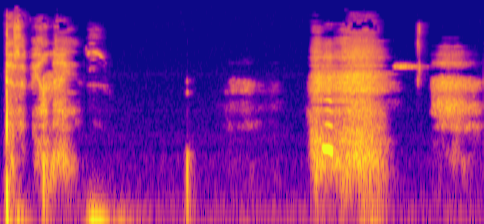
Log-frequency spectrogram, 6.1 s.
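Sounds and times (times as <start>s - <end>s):
slow breathing: 3.9s - 6.0s.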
